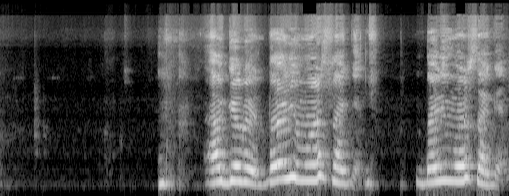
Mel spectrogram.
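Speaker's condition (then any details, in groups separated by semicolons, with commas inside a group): Cerebral palsy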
